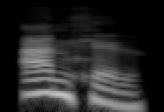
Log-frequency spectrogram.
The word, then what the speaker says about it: Ángel: It goes in the first vowel. Ángel.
